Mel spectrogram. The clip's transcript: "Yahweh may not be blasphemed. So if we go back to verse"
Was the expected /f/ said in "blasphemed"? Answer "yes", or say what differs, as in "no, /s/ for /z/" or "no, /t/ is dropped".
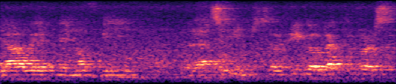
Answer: no, /f/ is dropped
